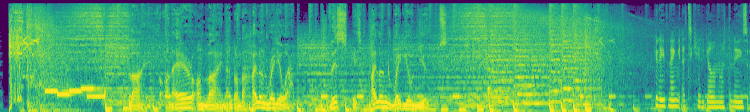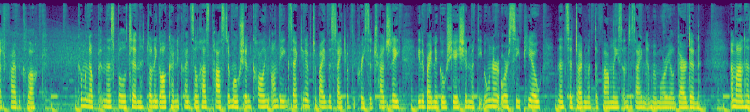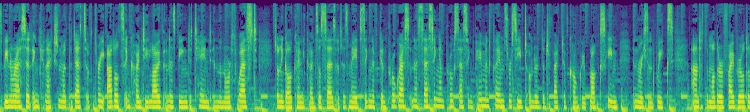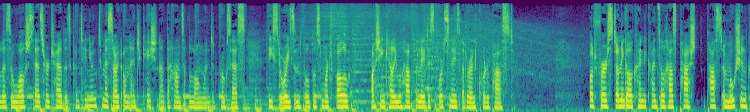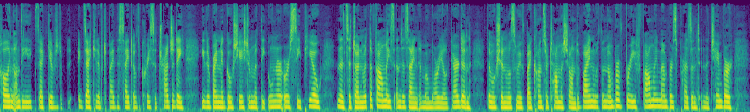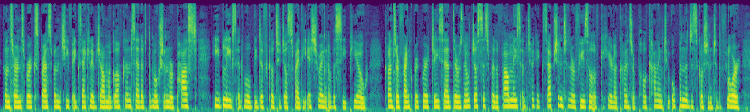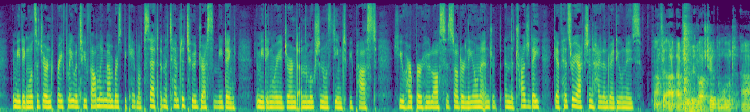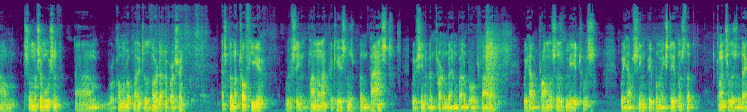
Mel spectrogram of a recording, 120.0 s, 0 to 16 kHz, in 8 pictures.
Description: Main Evening News, Sport and Obituary Notices – Monday September 29th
